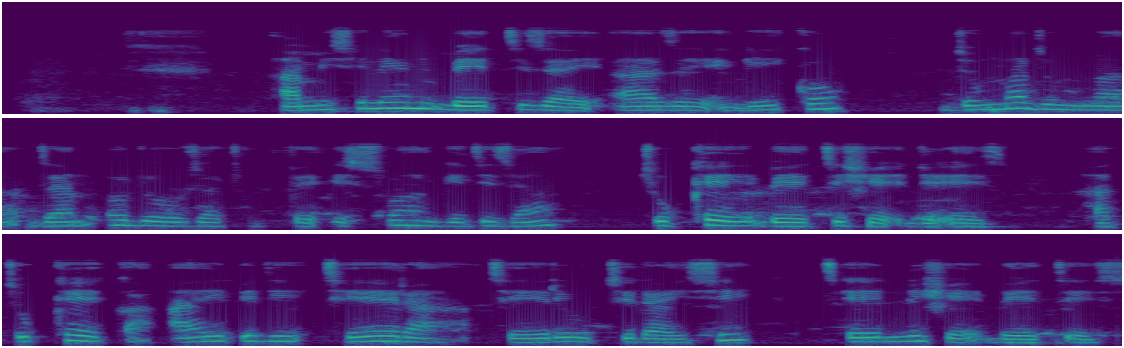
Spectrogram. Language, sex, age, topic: Gamo, male, 25-35, agriculture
